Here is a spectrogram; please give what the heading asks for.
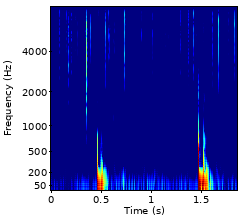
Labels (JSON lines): {"label": "biophony, double pulse", "recorder": "SoundTrap 300"}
